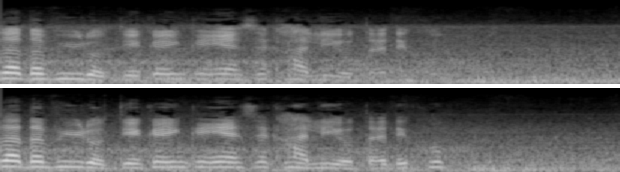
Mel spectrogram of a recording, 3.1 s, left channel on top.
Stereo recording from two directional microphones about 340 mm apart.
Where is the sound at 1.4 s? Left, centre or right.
Centre.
